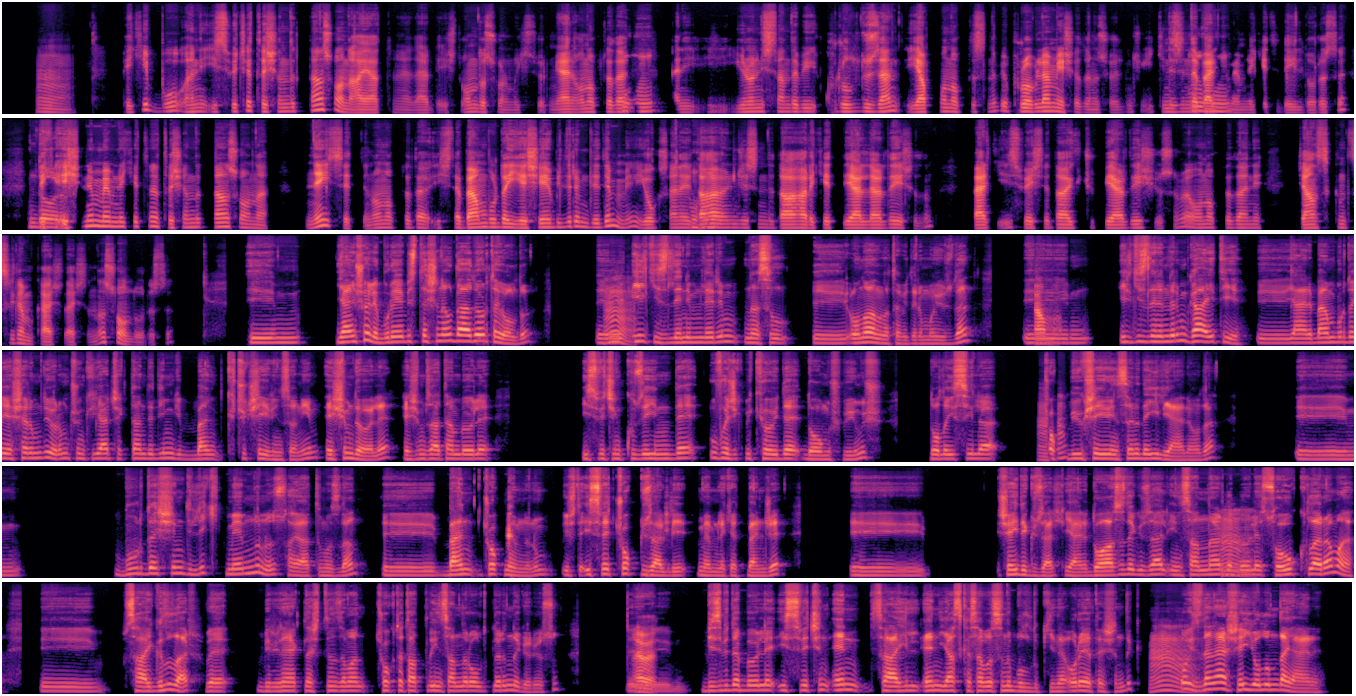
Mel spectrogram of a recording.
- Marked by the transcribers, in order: tapping; unintelligible speech
- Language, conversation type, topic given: Turkish, podcast, Bir seyahat, hayatınızdaki bir kararı değiştirmenize neden oldu mu?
